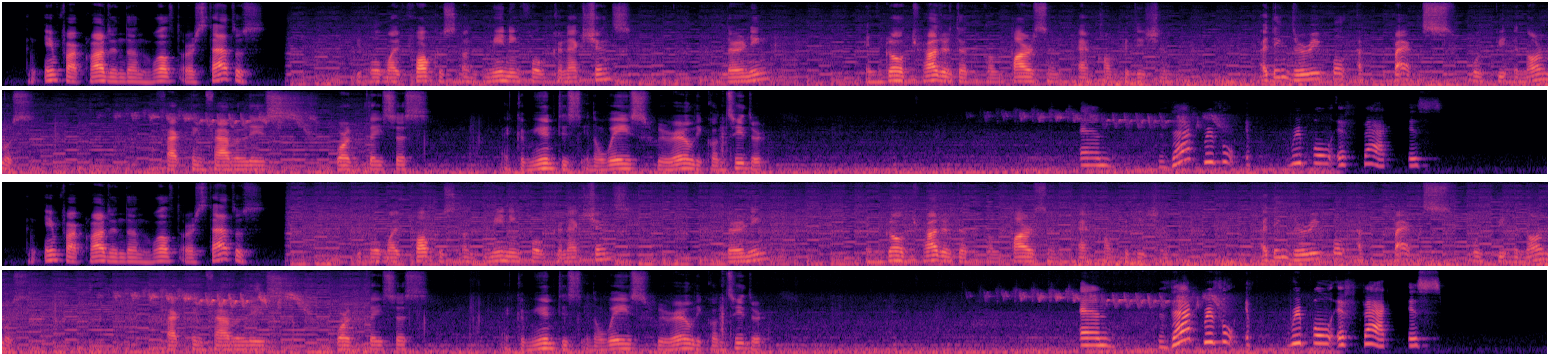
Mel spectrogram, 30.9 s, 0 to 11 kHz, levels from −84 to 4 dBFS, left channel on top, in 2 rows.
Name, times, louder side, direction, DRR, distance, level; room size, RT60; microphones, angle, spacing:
voice 1, 0.3-2.6 3.7-6.3 7.1-7.7 8.6-11.7 12.6-13.6 13.9-15.8 17.1-19.7 20.4-23.1, left 2 dB, 10° left, 0.6 m, -28 dB
sound 1, 2.8-19.2, right 3 dB, 85° right, 1.4 m, -36 dB
sound 2, 10.6-28.8, right 2 dB, 30° right, 0.9 m, -37 dB
voice 2, 26.2-26.6 27.0-28.0 28.3-30.0, right 7 dB, 55° right, 0.3 m, -27 dB
11.5 x 4.7 x 2.9 m
head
